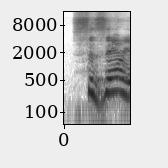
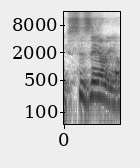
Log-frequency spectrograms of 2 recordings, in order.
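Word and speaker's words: Caesarea: And we are going to be watching Cesaria. I'll spell it for you. C Ae S A R E A. Cesaria. Like Caesar, right?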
